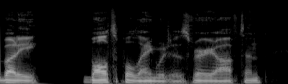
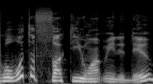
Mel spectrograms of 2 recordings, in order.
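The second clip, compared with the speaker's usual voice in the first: retold exasperated outburst, higher pitched; mock exasperation; 7 semitones higher, 5 dB louder, faster than usual. Retelling his reply to offended locals, exasperated. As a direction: throw it out as a frustrated protest. Retelling frustration with language snobs.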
